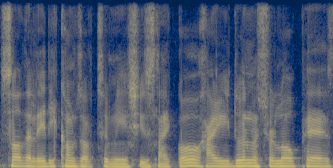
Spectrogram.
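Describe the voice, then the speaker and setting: Fairly quick in pace, a man speaks with fairly even intonation. His pitch is medium. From California, Mexican-American. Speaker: chef. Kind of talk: casual interview storytelling.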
